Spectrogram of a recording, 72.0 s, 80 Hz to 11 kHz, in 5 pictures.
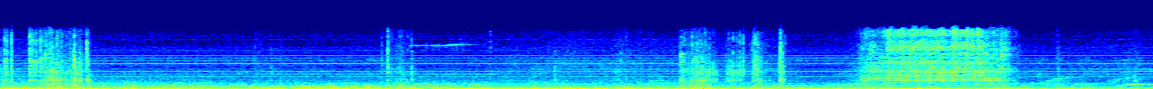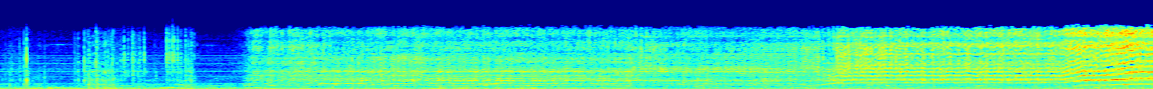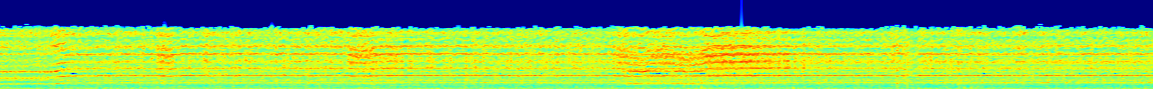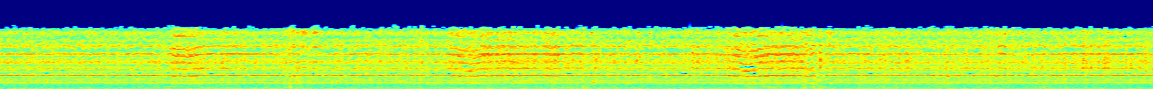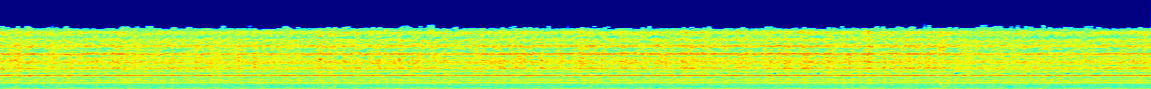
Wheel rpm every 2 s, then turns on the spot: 10, 0, 10, 0, 20, 40, 10, 10, 20, 70, 70, 70, 90, 120, 190, 230, 230, 230, 220, 230, 230, 230, 230, 230, 230, 230, 230, 230, 240, 240, 230, 230, 230, 230, 230, 230.
0-2 14-16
